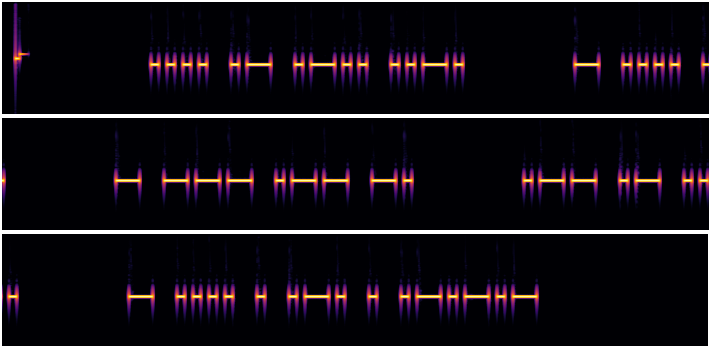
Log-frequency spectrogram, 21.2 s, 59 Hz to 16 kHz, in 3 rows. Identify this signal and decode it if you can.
Morse code, heard as a keyed tone, about 16 wpm, 700 Hz. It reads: HALF THE TOWN WAS THERE.
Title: 2x Word-Spacing - Sentences from Top 500 Words - 15wpm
